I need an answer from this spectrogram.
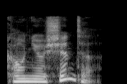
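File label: "cognoscente", British English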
